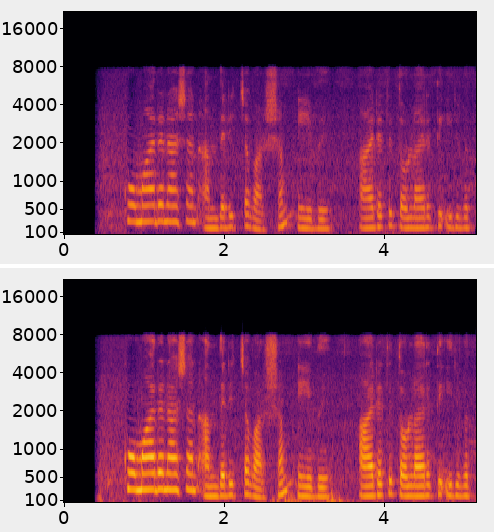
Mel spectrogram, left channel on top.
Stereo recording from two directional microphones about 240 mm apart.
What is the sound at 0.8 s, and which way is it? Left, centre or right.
Speech, centre.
